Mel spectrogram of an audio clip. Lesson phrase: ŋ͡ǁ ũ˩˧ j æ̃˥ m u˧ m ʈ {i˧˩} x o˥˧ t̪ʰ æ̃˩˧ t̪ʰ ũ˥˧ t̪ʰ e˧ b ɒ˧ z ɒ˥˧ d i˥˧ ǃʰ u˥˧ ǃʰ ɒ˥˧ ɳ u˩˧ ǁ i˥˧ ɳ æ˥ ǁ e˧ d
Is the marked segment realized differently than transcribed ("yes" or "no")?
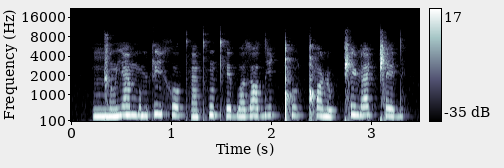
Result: yes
